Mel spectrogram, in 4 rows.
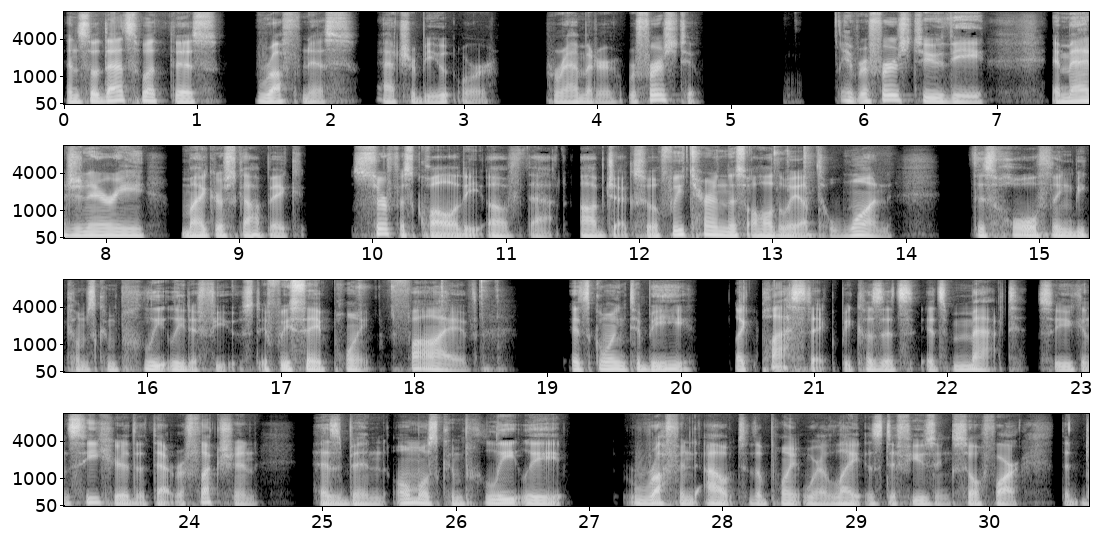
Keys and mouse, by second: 16.6-18.3 drag.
